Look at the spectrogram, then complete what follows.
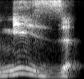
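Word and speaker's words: Ms.: one and it's called the s is pronounced like a zed so everybody repeat excellent miz very good okay so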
